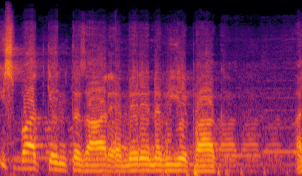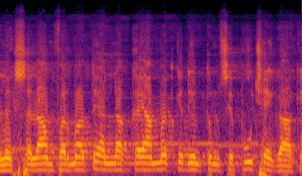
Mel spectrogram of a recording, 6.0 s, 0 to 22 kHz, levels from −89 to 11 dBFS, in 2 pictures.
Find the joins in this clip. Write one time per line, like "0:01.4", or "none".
0:01.2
